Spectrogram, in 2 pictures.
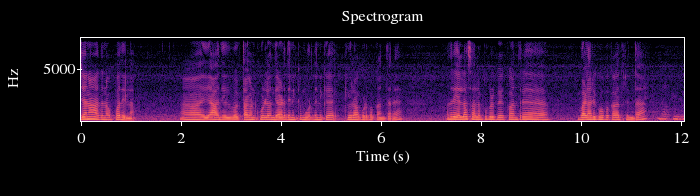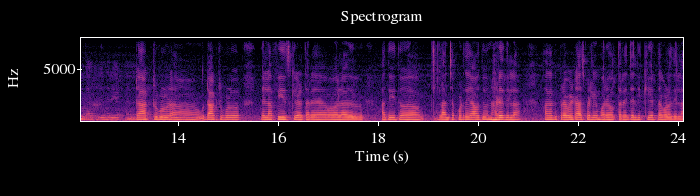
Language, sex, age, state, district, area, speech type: Kannada, female, 45-60, Karnataka, Bellary, rural, spontaneous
